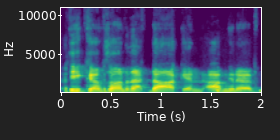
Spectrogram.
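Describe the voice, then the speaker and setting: A man from the Pacific Northwest, a truck driver, telling a story in a casual, rambling, halting way with many fillers. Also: medium pitch, fairly even intonation, a bit bright.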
